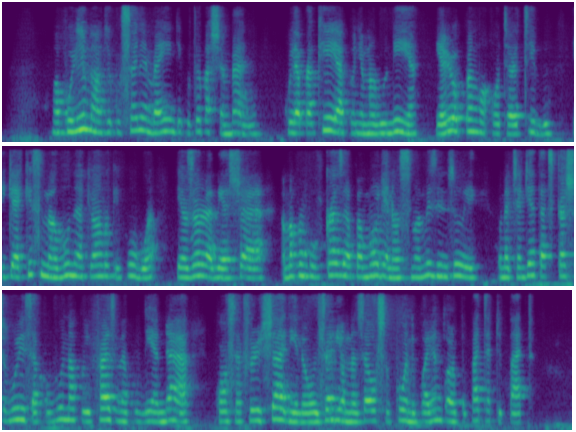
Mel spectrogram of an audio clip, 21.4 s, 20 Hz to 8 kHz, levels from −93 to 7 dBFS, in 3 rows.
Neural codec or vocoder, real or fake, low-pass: codec, 16 kHz, 1 kbps, X-Codec, HuBERT features, trained on balanced general audio; fake; 7.2 kHz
